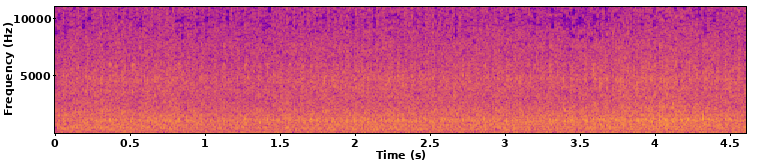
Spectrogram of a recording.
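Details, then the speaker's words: 1946 Ford with diesel engine after running glow plugs, IDM relay clicking stopped: diesel starts and settles into a quick even clatter around three beats a second with no stumbling; runs and idles normally. "I'll be a monkey's uncle. Some kind of creature from the deep. Well, it runs, bud."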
